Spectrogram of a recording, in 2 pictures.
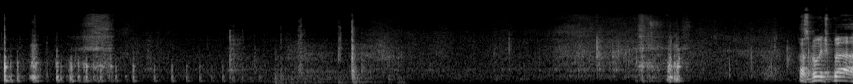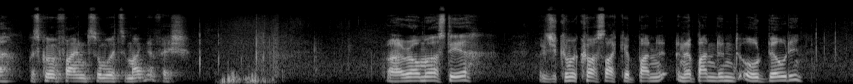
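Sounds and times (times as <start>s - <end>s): handling knocks and clicks: 0.0s - 3.7s
clothes rustling: 0.3s - 8.0s, 10.6s - 12.4s.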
